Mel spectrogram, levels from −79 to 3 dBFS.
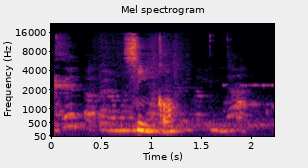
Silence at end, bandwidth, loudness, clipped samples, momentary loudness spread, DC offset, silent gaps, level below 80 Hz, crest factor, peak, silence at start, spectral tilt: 0 s; 16.5 kHz; -18 LUFS; under 0.1%; 18 LU; under 0.1%; none; -62 dBFS; 18 dB; -2 dBFS; 0.05 s; -4 dB/octave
